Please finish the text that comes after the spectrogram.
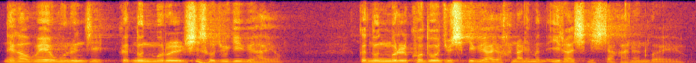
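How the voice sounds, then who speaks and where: A man's voice: medium pitch, expressive, fairly quick. A male pastor preaching a sermon, telling Bible stories and acting out quoted prayers and dialogue. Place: church sanctuary. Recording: long hall reverb.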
